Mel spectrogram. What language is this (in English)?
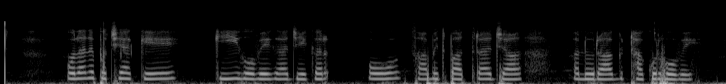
Punjabi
